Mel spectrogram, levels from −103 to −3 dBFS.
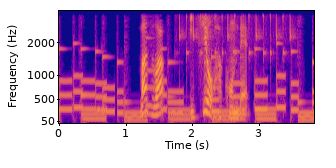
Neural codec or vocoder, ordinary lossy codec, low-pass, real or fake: none; none; 3.6 kHz; real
